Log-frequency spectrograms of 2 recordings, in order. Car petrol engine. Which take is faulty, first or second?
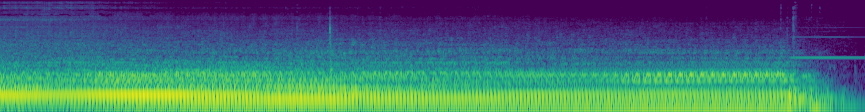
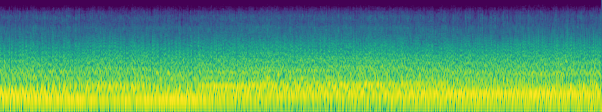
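second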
